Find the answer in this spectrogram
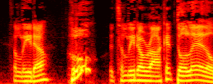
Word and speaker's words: Toledo: Toledo, bro. That's how you pronounce it.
